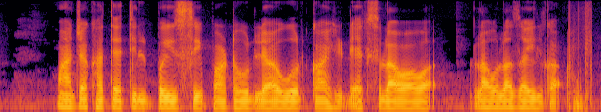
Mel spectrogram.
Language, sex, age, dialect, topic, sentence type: Marathi, male, 18-24, Standard Marathi, banking, question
